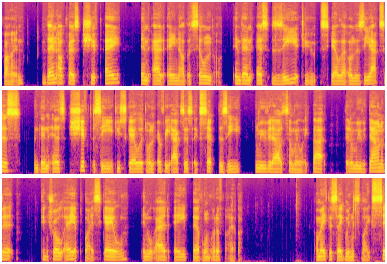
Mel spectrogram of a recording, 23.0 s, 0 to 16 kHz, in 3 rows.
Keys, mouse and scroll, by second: 1.6 shift+a, 5.0 s, 5.3 z, 8.0 click, 8.6 s, 9.2 shift+z, 12.5 click, 14.3 g, 14.4 z, 15.0 click, 16.3 ctrl+a, 18.0 click, 18.7-21.2 drag, 20.5 e, 21.4 click.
